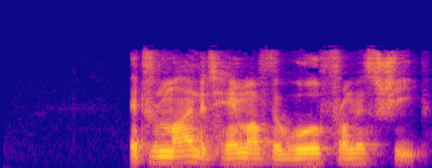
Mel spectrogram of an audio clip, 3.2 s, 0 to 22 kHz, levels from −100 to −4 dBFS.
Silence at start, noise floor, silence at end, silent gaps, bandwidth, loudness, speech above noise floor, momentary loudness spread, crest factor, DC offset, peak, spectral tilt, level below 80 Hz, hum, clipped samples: 1 s; -82 dBFS; 0.15 s; none; 7.8 kHz; -19 LUFS; 64 dB; 7 LU; 18 dB; under 0.1%; -2 dBFS; -4.5 dB/octave; -60 dBFS; none; under 0.1%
